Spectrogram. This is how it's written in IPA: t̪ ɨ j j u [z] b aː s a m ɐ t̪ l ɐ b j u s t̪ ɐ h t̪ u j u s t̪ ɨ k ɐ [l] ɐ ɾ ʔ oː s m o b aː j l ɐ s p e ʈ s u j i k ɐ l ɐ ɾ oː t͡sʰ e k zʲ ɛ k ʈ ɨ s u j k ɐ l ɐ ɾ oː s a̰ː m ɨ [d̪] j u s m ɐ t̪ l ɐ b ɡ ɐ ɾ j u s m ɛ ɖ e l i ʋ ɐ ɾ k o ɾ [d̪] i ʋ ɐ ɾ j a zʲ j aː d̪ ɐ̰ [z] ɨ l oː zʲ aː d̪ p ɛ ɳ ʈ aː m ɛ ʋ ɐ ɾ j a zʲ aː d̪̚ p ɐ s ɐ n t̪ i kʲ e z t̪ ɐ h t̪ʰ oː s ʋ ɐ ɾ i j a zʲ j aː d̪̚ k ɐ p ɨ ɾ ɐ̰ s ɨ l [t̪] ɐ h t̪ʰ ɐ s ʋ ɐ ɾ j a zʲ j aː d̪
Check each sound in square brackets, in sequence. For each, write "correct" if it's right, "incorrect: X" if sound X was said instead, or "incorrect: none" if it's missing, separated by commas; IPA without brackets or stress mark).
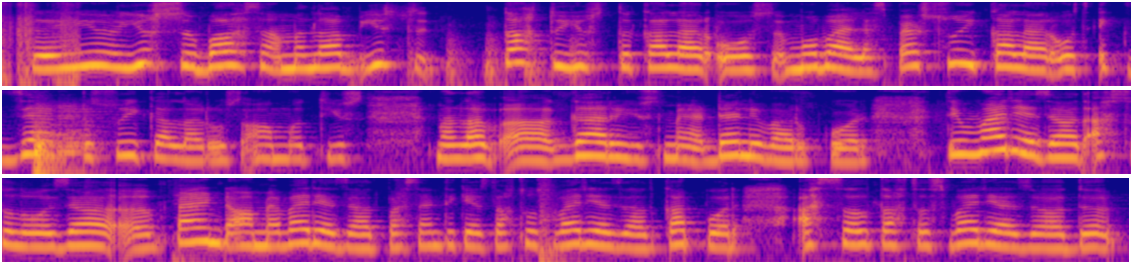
incorrect: s, correct, incorrect: t̪, incorrect: t̪, incorrect: s, correct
